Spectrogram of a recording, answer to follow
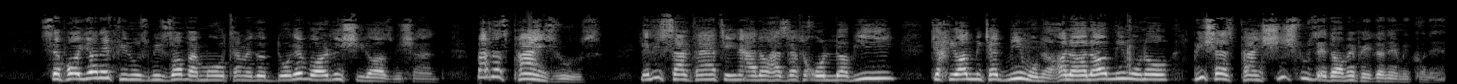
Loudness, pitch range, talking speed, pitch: -19 LUFS, 200-250 Hz, 150 wpm, 220 Hz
